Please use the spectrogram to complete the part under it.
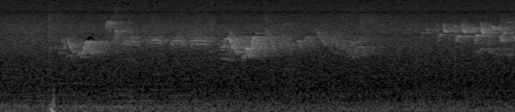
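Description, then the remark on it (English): A chestnut-sided warbler sings faintly, a few short, high-pitched phrases spread across a quiet outdoor background with a soft low rumble and no talking. “It's a chestnut-sided warbler again. He's back to singing.”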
